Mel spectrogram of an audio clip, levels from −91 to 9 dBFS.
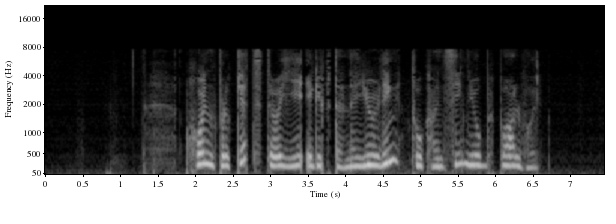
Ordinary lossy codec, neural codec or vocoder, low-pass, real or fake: AAC, 24 kbps; autoencoder, 48 kHz, 32 numbers a frame, DAC-VAE, trained on Japanese speech; 19.8 kHz; fake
